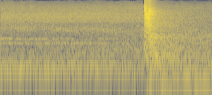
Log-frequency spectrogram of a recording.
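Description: Intro music with held tones, cut about one and a half seconds in by a single loud cinematic impact hit with a short whoosh, which leaves a deep low rumble under the music as the logo appears.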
